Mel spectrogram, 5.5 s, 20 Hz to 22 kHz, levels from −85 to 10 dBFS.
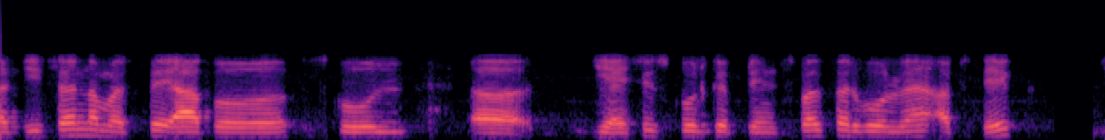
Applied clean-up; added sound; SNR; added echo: none; none; none; none.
